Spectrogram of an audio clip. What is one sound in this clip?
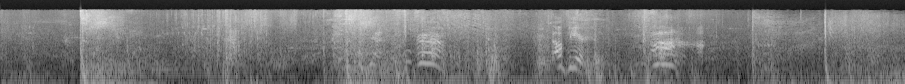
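Heavy blows and crashes land during a fight.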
